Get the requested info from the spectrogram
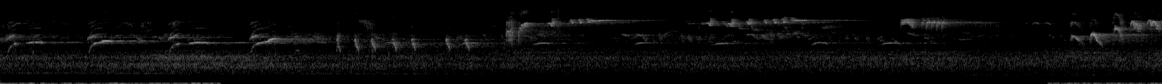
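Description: A Song Thrush sings loud, clear phrases, each short motif repeated two to four times before switching to a new one. The notes range from sharp rapid clicks to ringing whistles.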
